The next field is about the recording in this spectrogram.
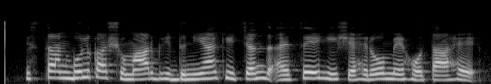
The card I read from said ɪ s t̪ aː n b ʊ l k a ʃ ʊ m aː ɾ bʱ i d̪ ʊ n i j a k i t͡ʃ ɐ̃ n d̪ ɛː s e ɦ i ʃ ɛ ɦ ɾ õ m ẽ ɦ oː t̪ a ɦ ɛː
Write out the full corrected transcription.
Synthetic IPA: ɪ s t̪ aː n b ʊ l k a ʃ ʊ m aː ɾ bʱ i d̪ ʊ n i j a k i t͡ʃ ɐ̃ n d̪ ɛː s e ɦ i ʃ ɛ ɦ ɾ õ m ẽ ɦ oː t̪ a ɦ ɛː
